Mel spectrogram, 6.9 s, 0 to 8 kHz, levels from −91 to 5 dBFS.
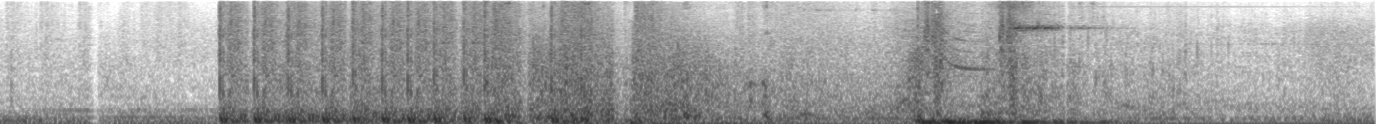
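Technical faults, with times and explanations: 0.46 to 0.51 s, 2.61 to 2.66 s and 5.32 to 5.36 s, short concealed packet loss: about 40 ms, 40 ms and 20 ms of audio never reached the decoder in time. The receiver bridged each gap by extending the preceding sound and then blending back into the real signal, so each spot is a brief smear or wobble rather than silence. Unlike a plain dropout there is no hole or hard click, and the spans are too short for longer concealment's buzzy, robotic drone.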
